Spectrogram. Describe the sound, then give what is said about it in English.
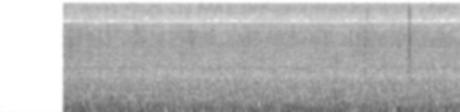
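After a short silence, heavy rain mixed with hail pours down steadily onto a porch in El Cerrito, in the Bay Area, on a chilly day. It makes a dense hiss of drops drumming on a hard surface, with no voices. “Yeah, mix of rain and hail pounding parts of the region today here in El Cerrito.”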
